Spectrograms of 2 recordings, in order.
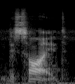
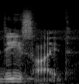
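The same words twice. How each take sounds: First: The stress is on the second syllable. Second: The stress is on the first syllable. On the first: The speaker calls it right. "we tend to stress the second syllable" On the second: The speaker calls it wrong. "not decide"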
